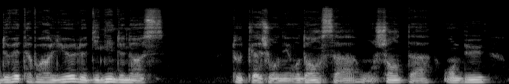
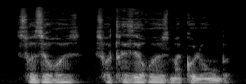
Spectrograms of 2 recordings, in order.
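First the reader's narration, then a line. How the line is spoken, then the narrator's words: Tender murmur. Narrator (French): murmura-t-elle tendrement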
